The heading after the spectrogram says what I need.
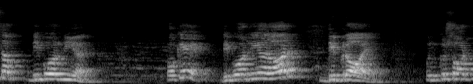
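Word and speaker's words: de Broglie: लेकिन आप देखो इसको शॉर्ट में भी हम लोग डिब्रॉय डिब्रॉय बोलते हैं।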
